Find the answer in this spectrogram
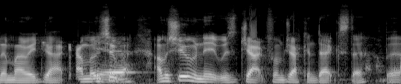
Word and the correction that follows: Daxter: It's not Dexter, is it? It's Daxter, but still.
